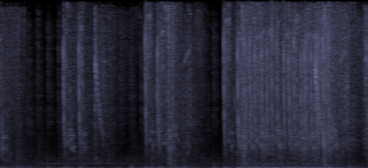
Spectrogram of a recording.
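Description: Rapid bursts of gunfire from an NFT shooter video game on Ronin, with sharp shots crackling in quick clusters beneath a voice talking over the action.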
